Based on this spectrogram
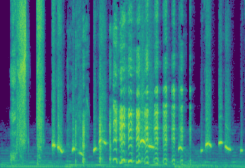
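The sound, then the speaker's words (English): A person whistles a jaunty, bouncy melody, quick notes rising and falling in short phrases, with a few breathy puffs between them over a low steady hum. “I will whistle a jaunty tune in memory of Grandma Edna.”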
